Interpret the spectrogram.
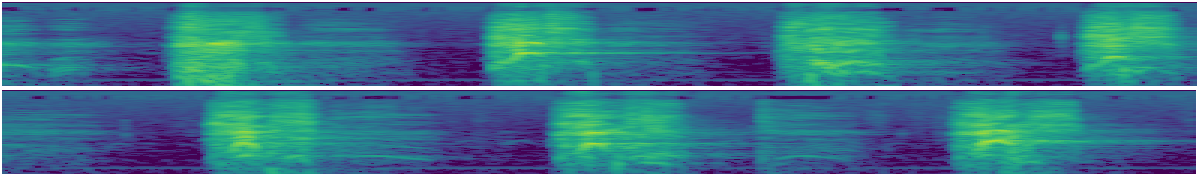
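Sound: sneezing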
